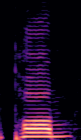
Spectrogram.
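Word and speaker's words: thumb: टी एच यू एमबी को पढ़ेंगे थॉम।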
